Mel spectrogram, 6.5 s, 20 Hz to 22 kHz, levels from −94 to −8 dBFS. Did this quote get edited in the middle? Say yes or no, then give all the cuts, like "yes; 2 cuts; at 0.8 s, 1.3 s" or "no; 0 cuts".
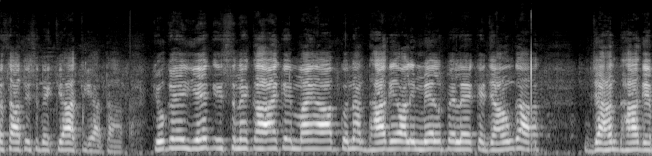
yes; 1 cut; at 1.4 s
